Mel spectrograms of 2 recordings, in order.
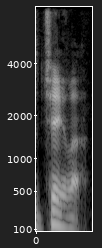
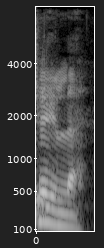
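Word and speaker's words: Sechele: Che, like change, Che. and then le, like let. So the end has to be like lazy. Sechela.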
